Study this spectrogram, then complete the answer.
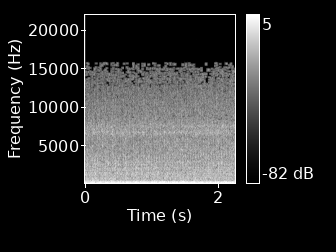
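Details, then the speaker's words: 2012 Suzuki Carry 1.5 injection after repair of an overheating fault with a corroded engine block: smooth, steady idle after almost 1 hour running. No longer overheating, coolant no longer spurting from the radiator. "dan mesinnya ini halus dan mesin ini Sudah sembuh teman-teman Sudah tidak mengalami overheat dan airnya itu sudah tidak meloncat lagi sudah tidak menyembur ke atas dia sudah diam pada saat kita hidupkan"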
